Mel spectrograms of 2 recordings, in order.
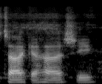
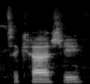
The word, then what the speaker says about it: Takahashi: tekashi or Takahashi H I think it's Takahashi I was always pronouncing it uh tekashi oh brother secret we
